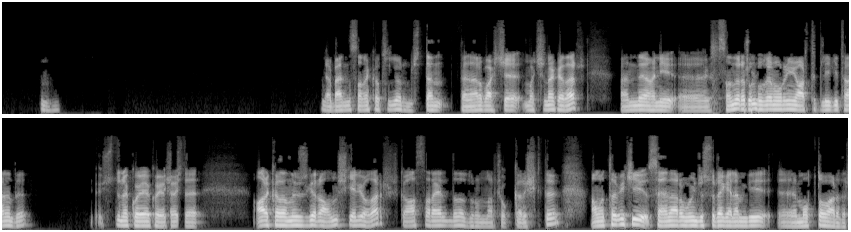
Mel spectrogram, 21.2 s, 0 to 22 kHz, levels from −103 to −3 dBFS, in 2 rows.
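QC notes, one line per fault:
9.27–9.45 s and 12.60–12.79 s, frames out of order: in each stretch two neighbouring blocks of about 85 ms were decoded in swapped order, so the later half plays before the earlier one. This gives a brief garbled flutter, which fits runs of about four frames. Unlike a dropout or a stutter, nothing goes silent or repeats and no time is lost. The audio is only reshuffled.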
